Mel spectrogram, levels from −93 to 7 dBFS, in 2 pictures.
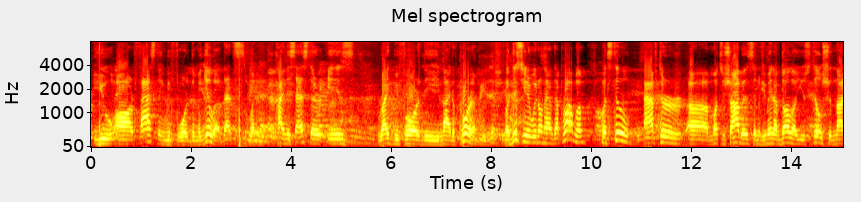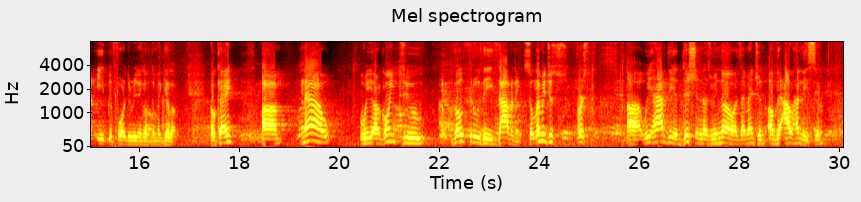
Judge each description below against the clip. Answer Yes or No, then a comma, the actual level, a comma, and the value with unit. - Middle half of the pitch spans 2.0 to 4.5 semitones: No, average, 5.1 semitones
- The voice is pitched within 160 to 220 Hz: No, low, 135 Hz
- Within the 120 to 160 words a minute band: Yes, average, 155 wpm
